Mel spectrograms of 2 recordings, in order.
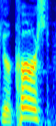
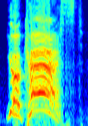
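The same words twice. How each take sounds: First: You're cursed raised a little, tune rising; a toned-down echo of You're cursed; mild mock yell. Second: Screamed much higher and louder, You're cursed hit hard; furious shout. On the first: Retelling Langris's rant. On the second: Retold or imitated. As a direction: scream the accusation at your brother. Langris yells at Finral.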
